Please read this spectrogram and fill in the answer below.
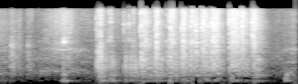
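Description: A deck of tarot cards being shuffled: a rapid run of dense card clicks that starts a little under a second in.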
